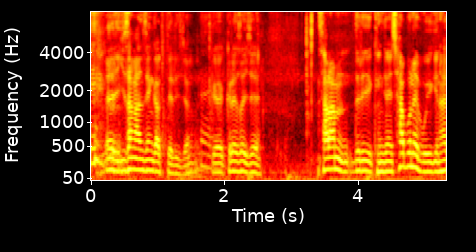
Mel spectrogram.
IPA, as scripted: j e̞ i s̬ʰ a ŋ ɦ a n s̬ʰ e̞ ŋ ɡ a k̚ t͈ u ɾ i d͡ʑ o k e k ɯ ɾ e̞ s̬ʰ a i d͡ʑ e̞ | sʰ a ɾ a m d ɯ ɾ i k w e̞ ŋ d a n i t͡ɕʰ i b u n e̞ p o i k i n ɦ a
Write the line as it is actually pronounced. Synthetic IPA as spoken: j e̞ i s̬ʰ a ŋ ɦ a n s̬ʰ e̞ ŋ ɡ a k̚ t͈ ɯ ɾ i d͡ʑ o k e k ɯ ɾ e̞ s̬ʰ ʌ i d͡ʑ e̞ | sʰ a ɾ a m d ɯ ɾ i k w e̞ ŋ d͡ʑ a ŋ i t͡ɕʰ a b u n e̞ p o i ɡ i n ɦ a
